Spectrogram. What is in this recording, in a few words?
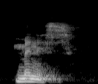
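"menace", British English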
